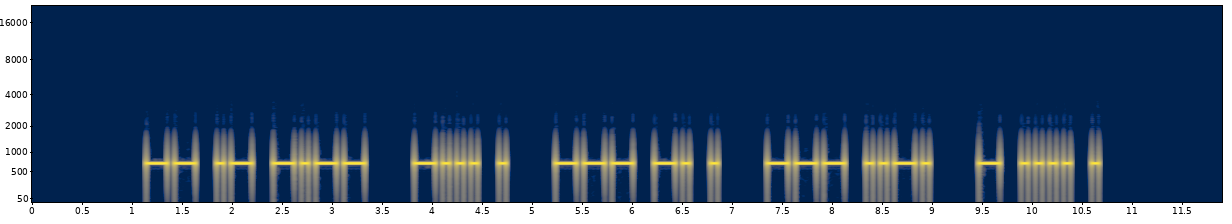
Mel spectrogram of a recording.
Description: Morse code, heard as a keyed tone, about 17 wpm, 700 Hz. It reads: MAY BE ONE OF THE
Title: Sets of 5 Words Encore2 17wpm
